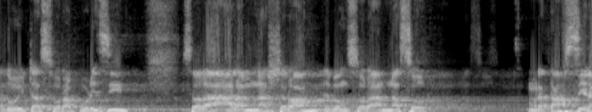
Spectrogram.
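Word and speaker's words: نصر: নাসর মানে ইগল পাখি এজন্য তেলাওয়াত যখন করবেন উচ্চারণটা গোল করা লাগে আল্লাহ পাক জানিয়েছেন যখন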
